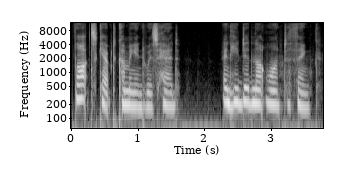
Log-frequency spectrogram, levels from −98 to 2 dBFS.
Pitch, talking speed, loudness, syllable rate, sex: 200 Hz, 205 wpm, -19 LUFS, 4.8 syllables/s, female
